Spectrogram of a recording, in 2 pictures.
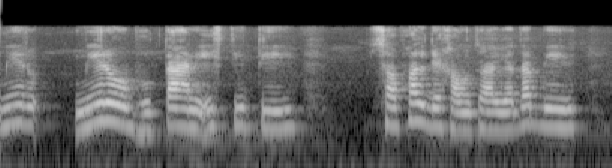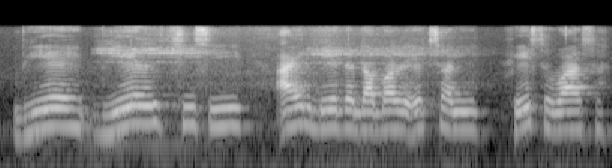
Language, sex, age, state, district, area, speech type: Nepali, female, 60+, West Bengal, Jalpaiguri, rural, read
